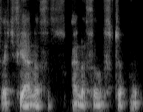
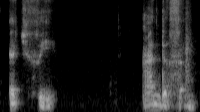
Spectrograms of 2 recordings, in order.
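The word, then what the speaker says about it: H. C. Andersen: on the tinder box hcness anderson hd i'm sorry i've been in denmark so long i'm pronouncing it the danish way it's not danish it's amazing but of course in english it's hc anderson the soldier home from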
